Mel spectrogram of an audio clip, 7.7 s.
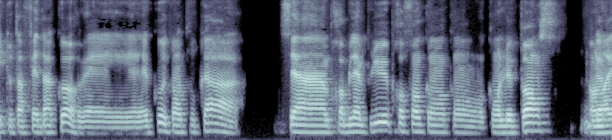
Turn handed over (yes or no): no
